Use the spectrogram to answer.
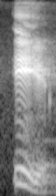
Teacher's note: when the tongue is placed in a high position it will produce the vowel sound e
